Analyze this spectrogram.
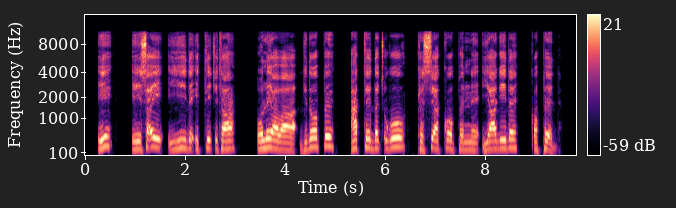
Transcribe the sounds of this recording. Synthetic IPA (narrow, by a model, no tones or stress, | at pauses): ʔɪ | ʔeːsɐjjiːd̪ɛʔɪt̪ːɪt͡ʃʼɪt̪aː | ɔlɪjaːwaːɡɪd̪o̞ːpːɛ | ʔɐt̪ːe̞ːd̪ːɐt͡ʃʼʊɡuː | kɛsːɪjɐkːo̞ːpːɛnːɛjaːɡiːd̪ɛ | kʼɔpːe̞ːd̪ːɐ̥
